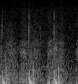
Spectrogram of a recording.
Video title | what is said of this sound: Try this Simple But Delicious Irish Soda Bread(No Yeast Bread) | when you tap it at the back it should sound hollow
